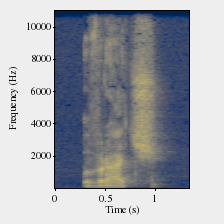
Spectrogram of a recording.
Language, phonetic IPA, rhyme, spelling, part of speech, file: Russian, [vrat͡ɕ], -at͡ɕ, врач, noun, Ru-врач.ogg
- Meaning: 1. therapist, not surgeon, not hospital nurse 2. doc, vet, medic, physician, doctor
